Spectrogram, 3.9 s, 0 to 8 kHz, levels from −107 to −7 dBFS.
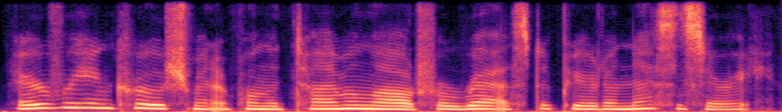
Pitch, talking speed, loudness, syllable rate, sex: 240 Hz, 155 wpm, -14 LUFS, 6.4 syllables/s, female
